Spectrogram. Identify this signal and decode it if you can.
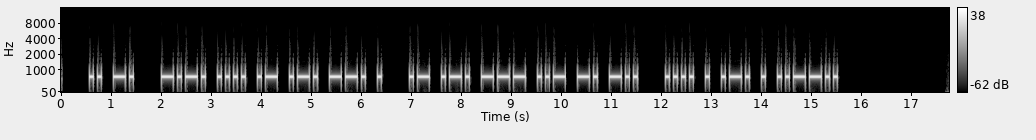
Morse code, heard as a keyed tone, about 14 wpm, 700 Hz. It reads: IN CHARGE AROUND HERE?
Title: Sentences from Top 1000 Words - Review Part 6 - 15wpm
